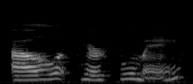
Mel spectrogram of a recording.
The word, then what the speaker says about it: perfume: So this is pronounced in Spanish, el perfume, not el perfume, el perfume, and el perfume is perfume.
